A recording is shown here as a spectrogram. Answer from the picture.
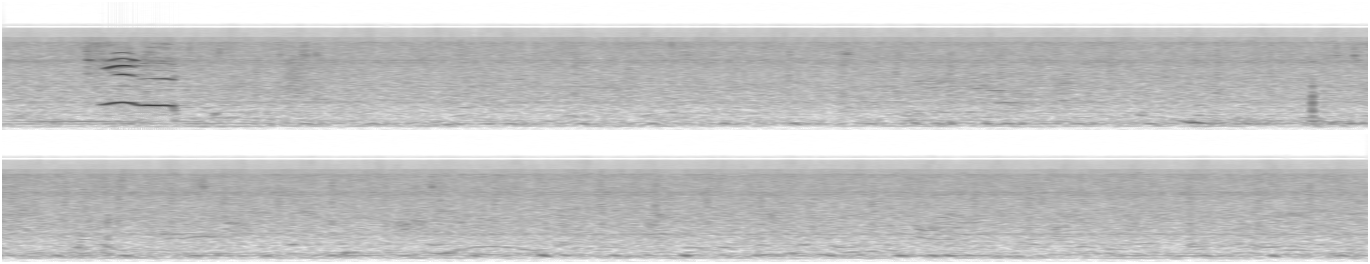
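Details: Seven-month-old pet cat named Tigger, with a trick knee and unable to walk, being played with indoors to keep him active; one short, tonal meow near the start, then a long quiet stretch of room noise with faint soft taps.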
